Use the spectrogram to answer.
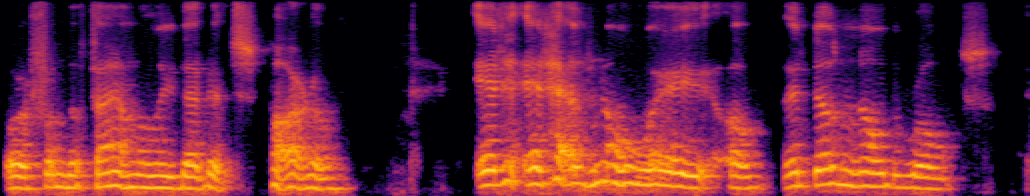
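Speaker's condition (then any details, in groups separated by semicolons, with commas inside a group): Parkinson's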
